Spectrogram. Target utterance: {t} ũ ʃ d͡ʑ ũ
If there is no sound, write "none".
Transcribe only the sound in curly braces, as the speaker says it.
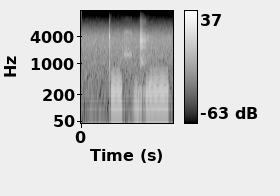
t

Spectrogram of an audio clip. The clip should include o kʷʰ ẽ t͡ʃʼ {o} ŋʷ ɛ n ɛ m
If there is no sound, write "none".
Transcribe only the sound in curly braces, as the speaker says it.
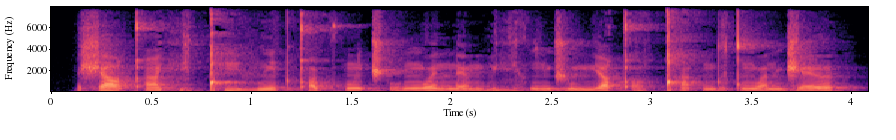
o̤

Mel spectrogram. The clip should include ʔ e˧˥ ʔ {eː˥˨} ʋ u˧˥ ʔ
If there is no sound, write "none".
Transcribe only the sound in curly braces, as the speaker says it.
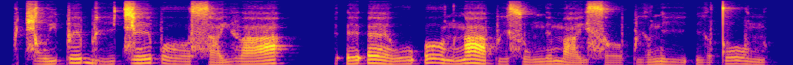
ɛː˥˨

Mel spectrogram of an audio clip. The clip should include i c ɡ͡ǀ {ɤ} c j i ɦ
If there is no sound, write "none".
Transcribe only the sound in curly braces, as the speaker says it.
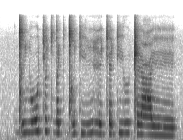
ɤ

